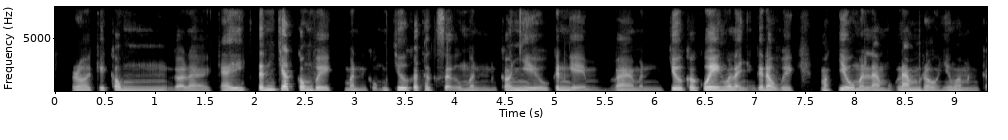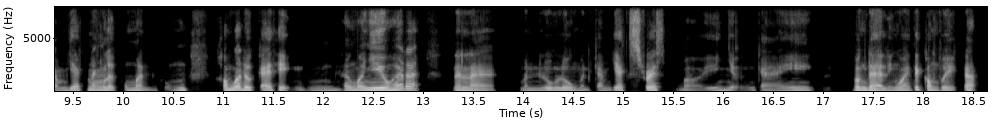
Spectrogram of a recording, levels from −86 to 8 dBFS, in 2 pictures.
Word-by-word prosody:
rồi 120 0 -1
cái 170 - -3
công 150 -1 -2 0.2
gọi 110 - -2
là, 110 -1 -5
cái 170 +6 +2
tính 200 +5 +5
chất 240 +1 +7
công 160 -3 +3
việc 115 -6 +1
mình 105 -2 -7
cũng 160 +8 -12
chưa 180 -1 +6
có 220 - +3
thực 135 - -7
sự 120 - -3
mình 110 -3 -9
có 155 +8 -1
nhiều 120 - 0
kinh 140 -1 +1
nghiệm, 105 -3 -3 0.2
và 110 -2 -2
mình 105 0 -14
chưa 150 0 +6
có 175 - +2
quen 145 0 +9
với 165 - +2
lại - - +1
những - - -15
cái 165 - +1
đầu 130 -6 +4
việc. 110 -1 -6 0.3
Mặc 140 -1 -4
dù 130 -2 +5
mình 130 -1 0
làm 120 -1 -1
1 120 - -18
năm 145 0 +3
rồi 115 -3 -4
nhưng 140 +1 -4
mà 135 - -2
mình 110 -2 -11
cảm 125 - -10
giác 170 +4 -3
năng 160 -4 0
lực 125 -4 0
của 135 - -12
mình 125 -8 -4
cũng 170 +5 -8 0.4
không 195 +1 +3
có 230 - +7
được - - +1
cải 125 - +3
thiện, 125 -2 -1 0.2
ừm, 145 +3 -14
hơn 170 0 -1
bao 175 - +3
nhiêu 175 +1 +7
hết 205 +5 +3
á, 245 -2 +3 0.4
nên 135 0 0
là 105 -5 -2 0.3
mình 100 -1 -12
luôn 115 +3 -4
luôn 120 -2 -2
mình 100 -2 -13
cảm 90 +4 -12
giác 135 +4 0
stress 150 +2 +2
bởi 105 +3 -15
những 115 -1 -12
cái 125 +7 -10 0.4
vấn 145 +3 +3
đề 140 -8 +5
liên 110 +4 -6
quan 115 -2 -2
tới 140 - +1
công 125 -4 -1
việc 100 -6 -4
đó. - - +2
130 Hz, 255 wpm, -23 LUFS, 110-150 Hz, 0.4 s, quen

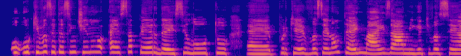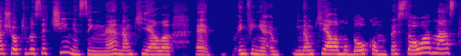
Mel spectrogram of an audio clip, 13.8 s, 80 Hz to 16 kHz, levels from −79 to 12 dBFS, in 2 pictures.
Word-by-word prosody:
o 325 +1 +2
o - - +1
que 345 0 +3
você 360 +1 +2
tá 350 0 +1
sentindo 350 0 -1 0.2
é 330 - +2
essa 335 +2 0
perda, 325 -6 +2
esse 265 +3 +1
luto, 295 0 -2 0.3
eh, 245 -1 +1
porque 290 -1 0
você 290 +3 0
não 325 +4 -2
tem 300 -1 +2
mais 270 0 +3
a 280 -1 +7
amiga 270 -1 -1
que 260 +1 -12
você 275 0 0 0.2
achou 265 0 +1
que 260 0 -12
você 275 +1 -3
tinha, 285 -2 -3
assim, 220 0 -4
né, 205 +5 -1
não 230 0 -1
que 235 +1 -4
ela 220 -1 +2 0.3
é 215 -3 -1 0.4
enfim, 245 -2 0
eh, 210 0 -5 0.3
não 225 0 -1
que 250 +2 -2
ela 240 0 +6
mudou 230 +1 0
como 220 -4 -3
pessoa, 250 +6 +1
mas 285 -1 +1
270 Hz, 175 wpm, -24 LUFS, 240-300 Hz, 0.4 s, a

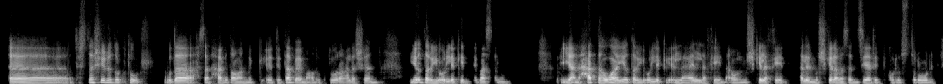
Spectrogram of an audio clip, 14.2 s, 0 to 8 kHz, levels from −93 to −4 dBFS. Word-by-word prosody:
آآ 100 -4 +2
تستشيري 160 +1 -1
دكتور 145 -4 -4 0.3
وده 120 -1 +5
أحسن - - -4
حَل - - -1
طبعًا 105 +1 +1
إنِّك 95 0 -8
تتابعي 145 +6 +2
مع 95 -1 -6
دكتورة 140 - -5
علشان 130 +3 -5 0.5
يقدر - - +4
يقول 120 +6 +2
لِك - - 0
أنتِ 125 -1 -5
مثلًا 115 -1 -4 0.8
يعني - - +3
حتى 150 -2 +4
هو 140 +3 +6
هيقدر 140 -4 +2
يقول 95 +8 -2
لِك 130 -1 -3
العِلّة 105 +4 -1
فين 100 -1 -6
أو 90 - -4
المشكلة 90 +2 0
فين؟ - - -4 0.2
هل - - +4
المشكلة 105 -2 +1
مثلًا 105 -2 -3
زيادة 100 +1 0
كولسترول؟ 95 0 -5
110 Hz, 140 wpm, -27 LUFS, 100-135 Hz, 0.8 s, هو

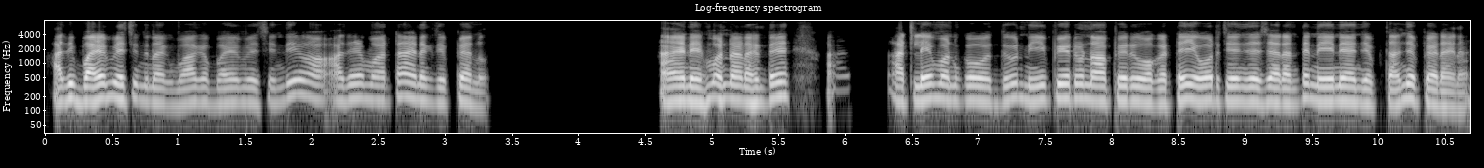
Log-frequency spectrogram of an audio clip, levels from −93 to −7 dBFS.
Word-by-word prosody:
అది 190 - +1
భయమేసింది 180 0 +2
నాకు 135 -2 -7
బాగా 155 +1 -3
భయమేసింది 155 +5 -5
ఆ! - - -1 0.2
అదే 180 +3 -2
మాట 170 -1 -4
ఆయనకు 170 -4 -1
జెప్పాను. 150 -4 -3 1.4
ఆయనేమన్నాడంటే, 165 +1 +2 0.4
అ - - -13 0.5
"అట్లేమనుకోవద్దు, 165 -1 0
నీ 160 - -1
పేరు, 185 0 +2
నా 165 - +6
పేరు 165 0 +3
ఒకటే. 150 +3 0
ఎవరు 165 0 +2
చేంజ్ 160 0 +2
జేసారంటే, 155 +2 +1
నేనే 160 +1 +4
అని 150 - -3
చెప్తాను." 140 0 -3
అని 185 - +1
జెప్పాడాయన. 130 -6 -1
160 Hz, 145 wpm, -23 LUFS, 150-170 Hz, 1.4 s, నా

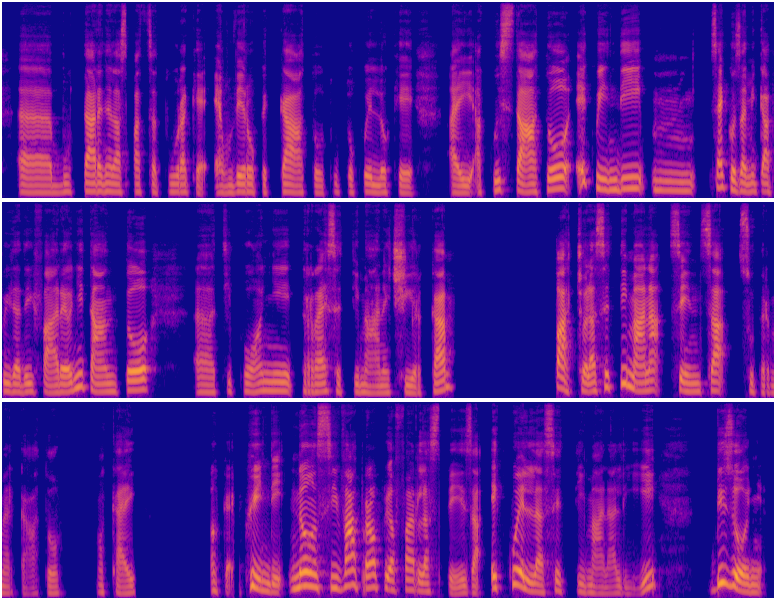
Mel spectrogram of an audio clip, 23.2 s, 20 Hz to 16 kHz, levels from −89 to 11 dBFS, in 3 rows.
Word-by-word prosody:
uhm, 130 -2 -2
buttare 150 +2 0
nella 150 -1 -2
spazzatura, 145 0 -5
che 300 +2 -6
è - - -2
un 130 0 -7
vero 145 0 0
peccato, 130 -2 -2
tutto 135 0 -13
quello 135 -2 -2
che 125 -2 -6 0.3
hai 130 -1 -1
acquistato 170 - +2
e 280 - 0
quindi, 200 +1 0
mhmm, 170 -2 -6 0.2
sai 220 0 +2
cosa 175 -6 +1
mi 150 +1 -5
capita 150 -1 -1
di 150 +1 -3
fare? 135 +1 +1
Ogni 230 +11 +1
tanto, 160 +5 +4 0.5
uhm, 140 -1 -6
tipo 155 +1 -9
ogni 160 0 -2
3 145 -1 -2
settimane 140 -4 -6
circa 130 - +2 1.0
faccio - - +4
la - - +3
settimana 230 - +3
senza 150 +1 0
supermercato, 120 -3 -10 0.3
okay? 125 -3 -6 0.8
Okay, - - -7
quindi 165 - +2
non 240 +3 +7
si 220 -2 -1
va 260 +6 +7
proprio 220 -2 +2
a - - -3
far 185 -1 -2
la 155 -1 0
spesa 125 -5 -6
e 215 0 +2
quella 160 - +4
settimana 135 -6 -8
lì 115 - -5 0.5
bisogn 255 - +5
145 Hz, 135 wpm, -23 LUFS, 135-180 Hz, 1.0 s, non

